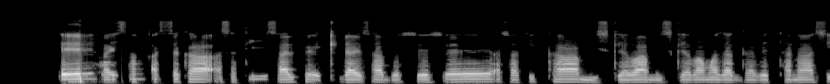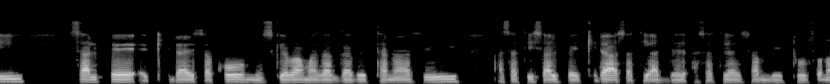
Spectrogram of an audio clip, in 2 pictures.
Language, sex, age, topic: Gamo, female, 18-24, government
